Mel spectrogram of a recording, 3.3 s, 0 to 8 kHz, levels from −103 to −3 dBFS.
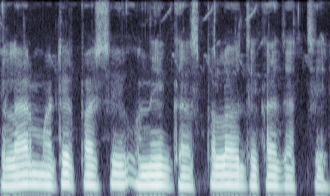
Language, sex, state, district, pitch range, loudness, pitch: Bengali, male, Assam, Hailakandi, 105-115 Hz, -16 LUFS, 110 Hz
